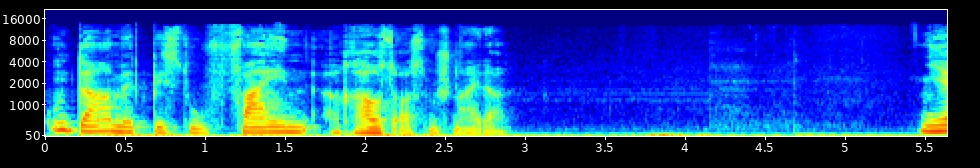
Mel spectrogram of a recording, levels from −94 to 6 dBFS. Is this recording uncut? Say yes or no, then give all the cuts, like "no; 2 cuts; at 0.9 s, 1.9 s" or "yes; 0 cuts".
yes; 0 cuts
